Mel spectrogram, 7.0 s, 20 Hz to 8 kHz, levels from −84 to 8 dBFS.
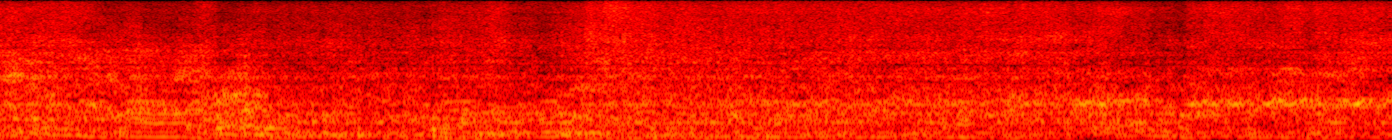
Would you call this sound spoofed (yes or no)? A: yes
